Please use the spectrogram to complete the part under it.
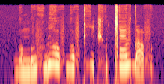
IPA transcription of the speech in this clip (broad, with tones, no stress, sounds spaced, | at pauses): ɡ ɔ˩ ŋʷ ɪ˩˧ v xʷ ḭ˧˥ ɦ ɔ˧ f ɡ ɔ˧˥ f kʰ ḭ˥ t͡ʃʰ ʊ˧ ǀ æ˧˥ v d ɑ̰˧ f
